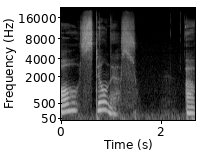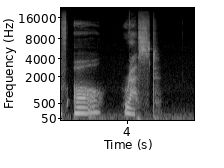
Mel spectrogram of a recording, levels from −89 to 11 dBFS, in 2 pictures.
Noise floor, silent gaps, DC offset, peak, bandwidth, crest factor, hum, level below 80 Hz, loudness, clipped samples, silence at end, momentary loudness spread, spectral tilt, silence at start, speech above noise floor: -56 dBFS; none; under 0.1%; -8 dBFS; over 20 kHz; 18 dB; none; -50 dBFS; -24 LUFS; under 0.1%; 0.7 s; 15 LU; -4 dB/octave; 0 s; 32 dB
